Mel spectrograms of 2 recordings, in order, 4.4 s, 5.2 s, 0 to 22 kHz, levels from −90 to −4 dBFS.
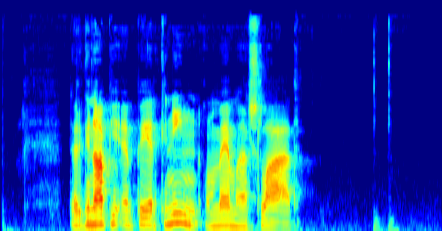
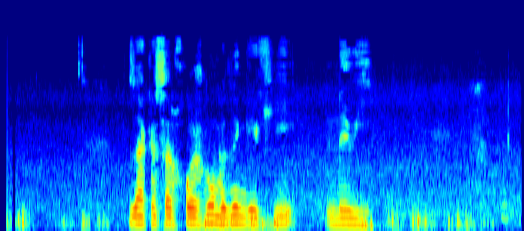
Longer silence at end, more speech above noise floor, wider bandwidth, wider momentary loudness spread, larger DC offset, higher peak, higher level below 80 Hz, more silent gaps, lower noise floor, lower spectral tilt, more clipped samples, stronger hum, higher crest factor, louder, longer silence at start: first, 1.45 s vs 0.15 s; first, 44 dB vs 30 dB; first, 16.5 kHz vs 11.5 kHz; second, 10 LU vs 24 LU; neither; first, -4 dBFS vs -12 dBFS; about the same, -60 dBFS vs -62 dBFS; neither; first, -69 dBFS vs -57 dBFS; second, -5.5 dB/octave vs -7 dB/octave; neither; neither; first, 24 dB vs 18 dB; first, -25 LUFS vs -29 LUFS; first, 0.7 s vs 0.2 s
